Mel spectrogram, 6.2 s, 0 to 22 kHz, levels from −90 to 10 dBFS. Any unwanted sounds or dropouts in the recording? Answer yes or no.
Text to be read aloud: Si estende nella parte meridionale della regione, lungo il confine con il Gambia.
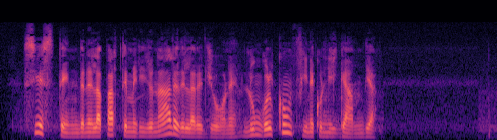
no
